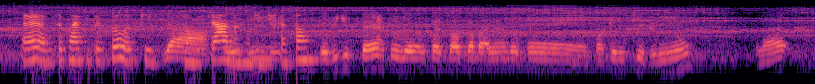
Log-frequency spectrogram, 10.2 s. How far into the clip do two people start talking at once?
1.8 s

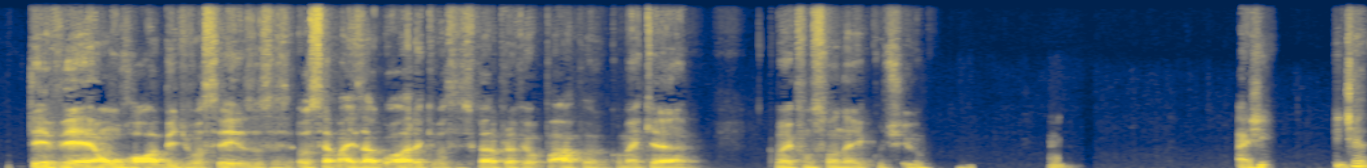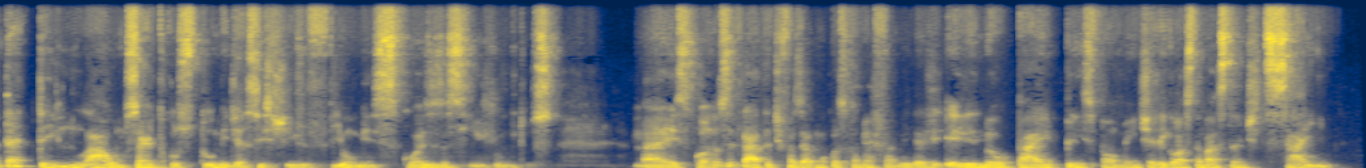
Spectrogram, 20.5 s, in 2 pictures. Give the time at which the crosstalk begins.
none

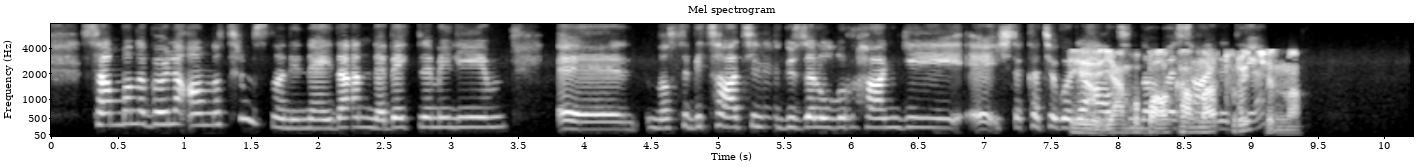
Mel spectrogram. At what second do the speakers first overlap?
7.7 s

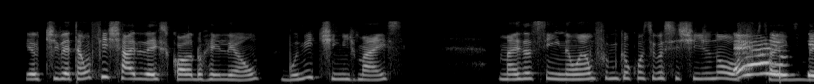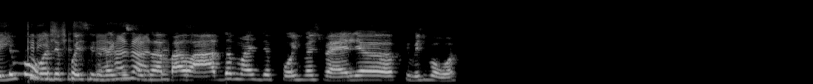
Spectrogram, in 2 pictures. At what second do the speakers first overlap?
7.3 s

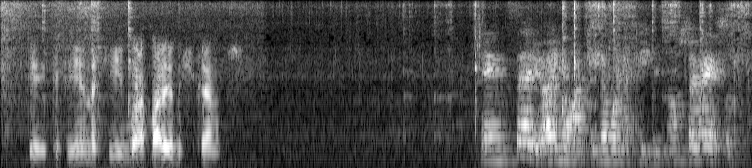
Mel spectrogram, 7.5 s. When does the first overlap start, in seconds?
none

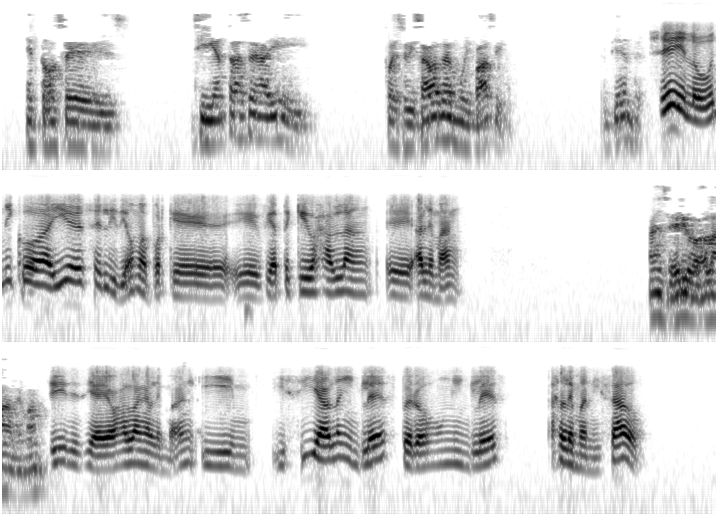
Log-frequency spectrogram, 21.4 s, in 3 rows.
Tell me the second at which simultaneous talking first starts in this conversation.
none

